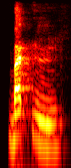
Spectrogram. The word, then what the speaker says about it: button: okay so I heard I heard you actually pronounce the T there so uh so kind of stop the T there so button button there you go forgotten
